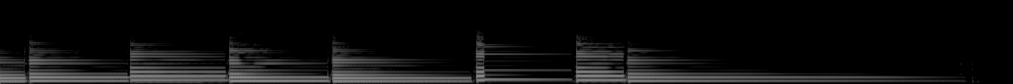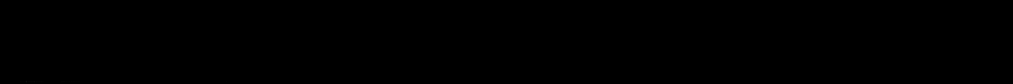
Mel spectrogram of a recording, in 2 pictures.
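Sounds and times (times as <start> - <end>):
MIDI guitar: 0.0 - 9.6.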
